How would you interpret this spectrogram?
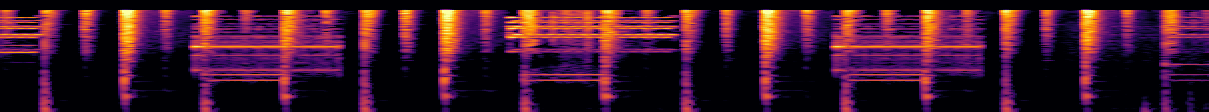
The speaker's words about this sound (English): Telephone. Line on the air.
